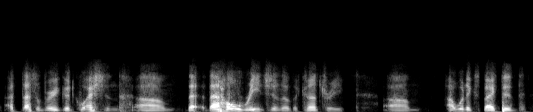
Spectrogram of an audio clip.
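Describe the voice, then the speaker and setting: Lively intonation marks this man's speech in a Southern US accent. He talks at a fairly quick pace. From US South. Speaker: professor. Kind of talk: webinar Q&A. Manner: halting, many fillers.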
